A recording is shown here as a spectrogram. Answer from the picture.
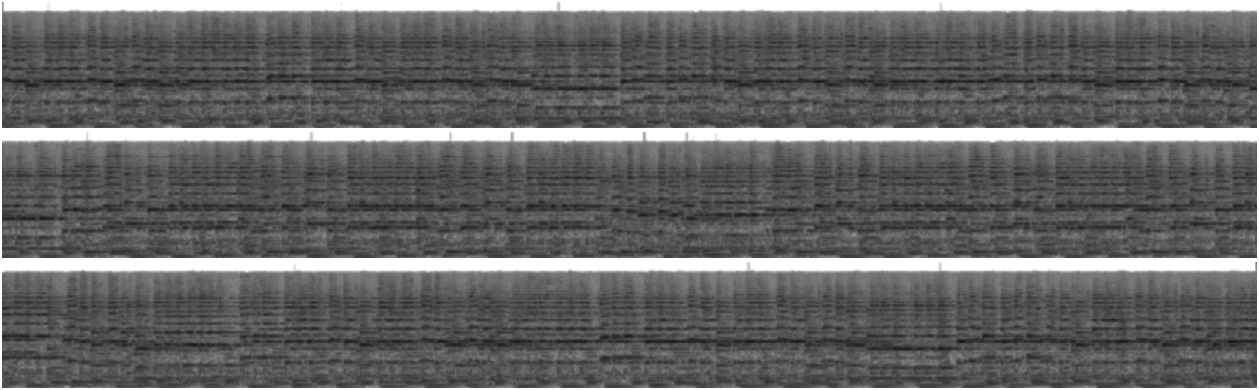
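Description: Lively folk dance music: violin carrying the melody over plucked string instruments, driven by a fast, even bass beat.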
